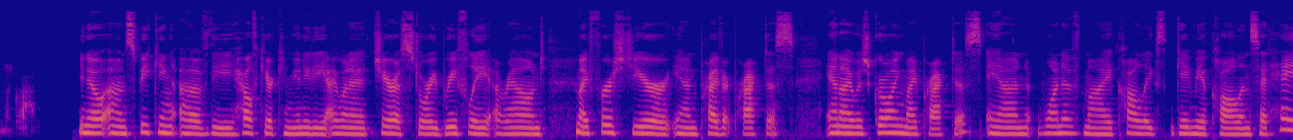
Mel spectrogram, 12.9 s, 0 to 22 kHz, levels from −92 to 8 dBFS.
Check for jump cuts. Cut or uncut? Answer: cut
